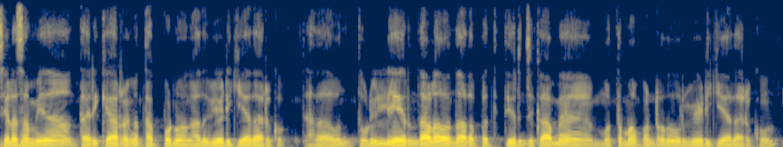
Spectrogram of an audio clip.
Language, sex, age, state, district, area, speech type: Tamil, male, 30-45, Tamil Nadu, Coimbatore, rural, spontaneous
